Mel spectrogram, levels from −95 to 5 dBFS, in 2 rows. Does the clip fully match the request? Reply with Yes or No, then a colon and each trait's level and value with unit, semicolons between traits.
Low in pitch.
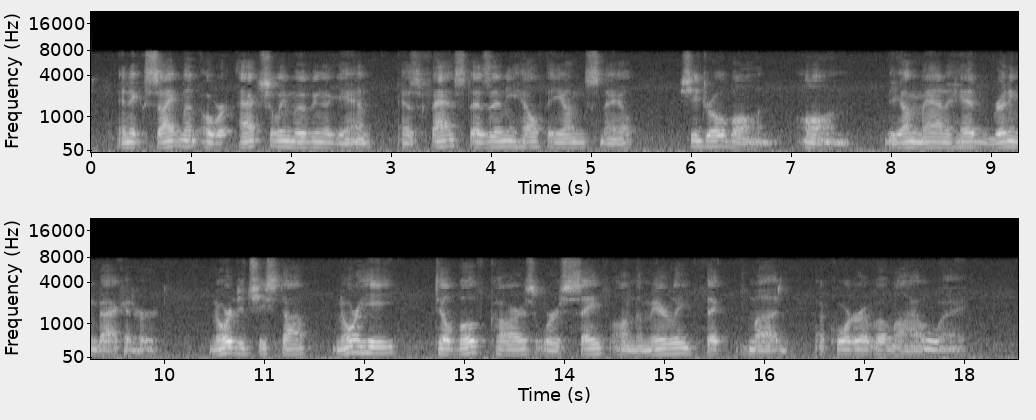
Yes: low, 110 Hz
